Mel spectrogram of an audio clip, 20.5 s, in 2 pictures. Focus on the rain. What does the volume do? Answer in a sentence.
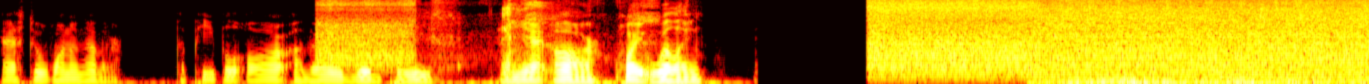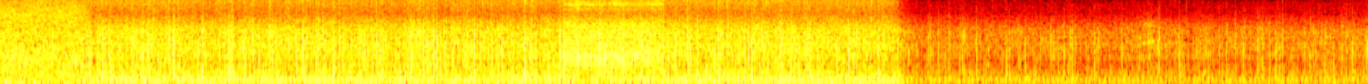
The loudness of the rain goes down.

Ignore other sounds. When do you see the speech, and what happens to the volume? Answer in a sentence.
The speech can be heard from 0.0 to 5.2 s, getting louder.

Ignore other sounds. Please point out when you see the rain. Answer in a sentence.
You can hear the rain from 6.5 to 20.4 s.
